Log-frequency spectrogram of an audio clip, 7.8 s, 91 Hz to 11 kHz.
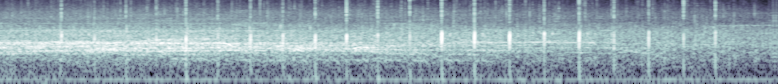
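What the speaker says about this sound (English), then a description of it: "let's have one final round of applause recognizing the class of 2024" At a graduation ceremony, the audience gives a final round of applause for the class of 2024. The clapping is steady and fairly distant, with a few sharper individual claps standing out as it continues.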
